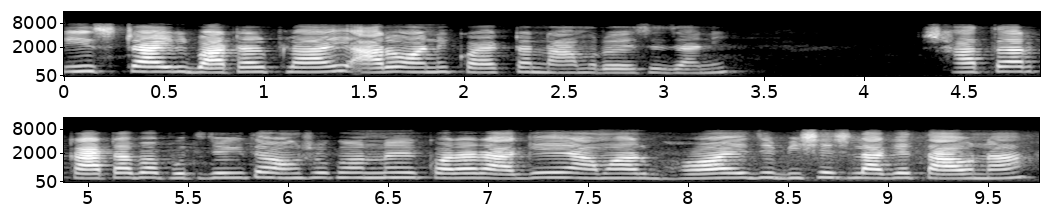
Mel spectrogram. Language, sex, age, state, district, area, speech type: Bengali, female, 30-45, West Bengal, Uttar Dinajpur, urban, spontaneous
